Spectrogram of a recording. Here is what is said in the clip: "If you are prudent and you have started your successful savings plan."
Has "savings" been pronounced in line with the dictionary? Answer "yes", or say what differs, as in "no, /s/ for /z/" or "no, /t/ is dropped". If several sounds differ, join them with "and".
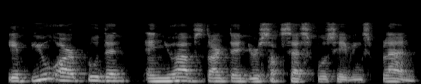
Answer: no, /s/ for /z/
